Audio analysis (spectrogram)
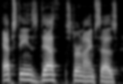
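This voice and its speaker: A man's voice: a little high, unhurried, fairly bright tone, smooth, dry recording, studio quality. A man hosting a legal commentary show, recapping a trial and reading quotes aloud with emphatic, theatrical stresses.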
